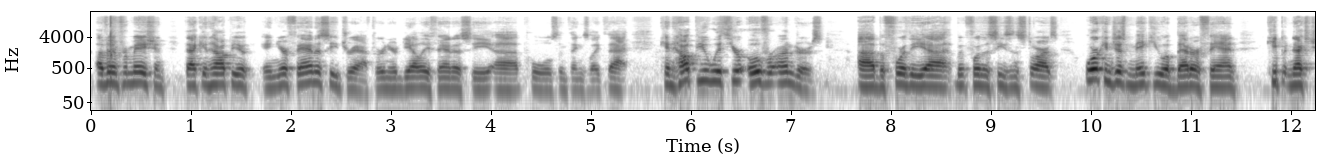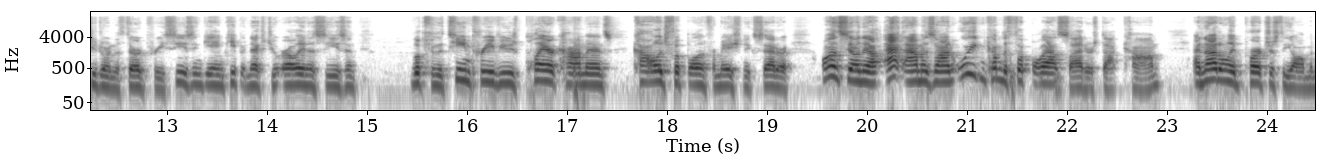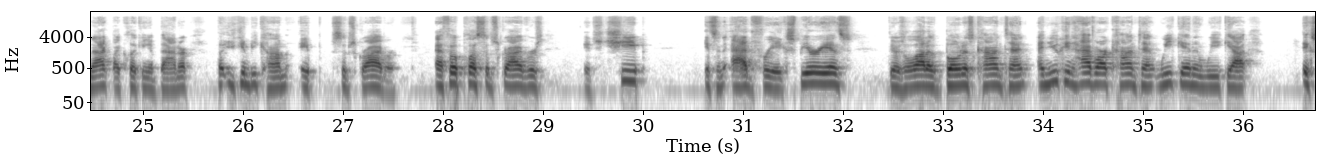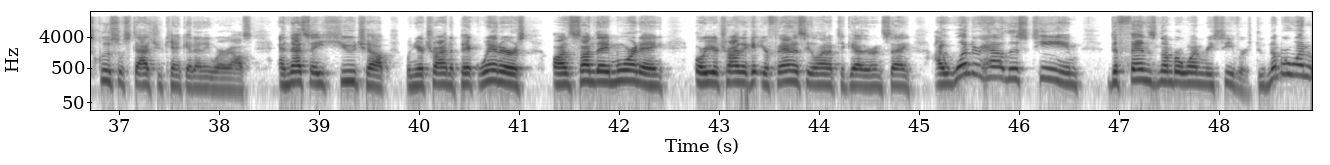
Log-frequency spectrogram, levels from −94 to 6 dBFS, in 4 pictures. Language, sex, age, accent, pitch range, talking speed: English, male, 30-49, American, 155-200 Hz, 210 wpm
